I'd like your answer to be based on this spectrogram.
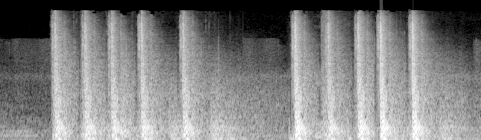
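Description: Gunfire in the Roblox game Bodycam comes as two rapid bursts of loud, sharp shots, four in the first volley and five in the second, with a brief pause between.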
